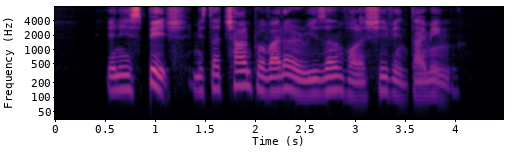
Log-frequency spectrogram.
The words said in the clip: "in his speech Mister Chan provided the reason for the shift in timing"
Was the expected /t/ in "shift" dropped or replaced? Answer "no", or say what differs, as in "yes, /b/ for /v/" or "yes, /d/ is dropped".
yes, /t/ is dropped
